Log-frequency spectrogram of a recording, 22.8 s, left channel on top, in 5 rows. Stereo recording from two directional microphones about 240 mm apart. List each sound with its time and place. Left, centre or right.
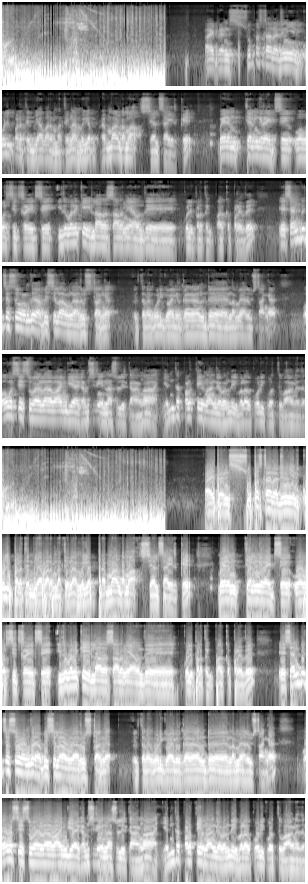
3.1 s speech: right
